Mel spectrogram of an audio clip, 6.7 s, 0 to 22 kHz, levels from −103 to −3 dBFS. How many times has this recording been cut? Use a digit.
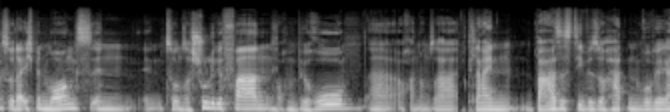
2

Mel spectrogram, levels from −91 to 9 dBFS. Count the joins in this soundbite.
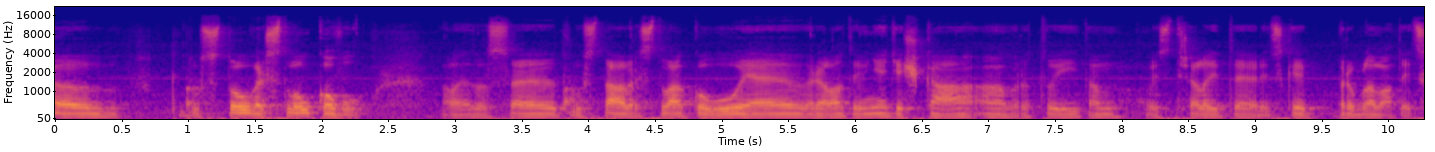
0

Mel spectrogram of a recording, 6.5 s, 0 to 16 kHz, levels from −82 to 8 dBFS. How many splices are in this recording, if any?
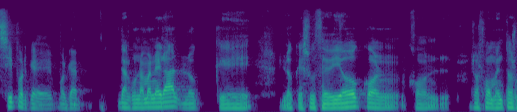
0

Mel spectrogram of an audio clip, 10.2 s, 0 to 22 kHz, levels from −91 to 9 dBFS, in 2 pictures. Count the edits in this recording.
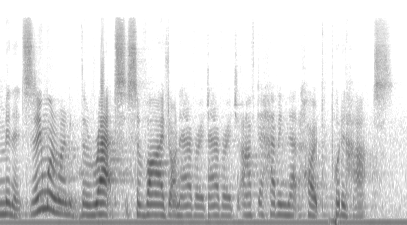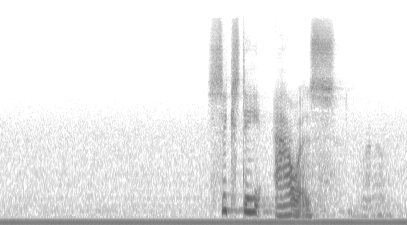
3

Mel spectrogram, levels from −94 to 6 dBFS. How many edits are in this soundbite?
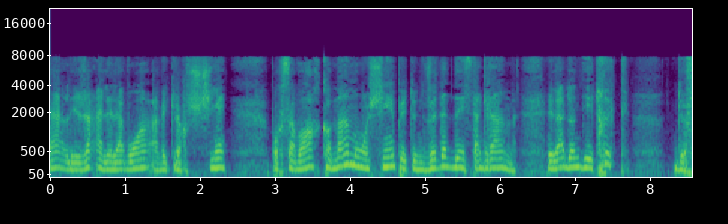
0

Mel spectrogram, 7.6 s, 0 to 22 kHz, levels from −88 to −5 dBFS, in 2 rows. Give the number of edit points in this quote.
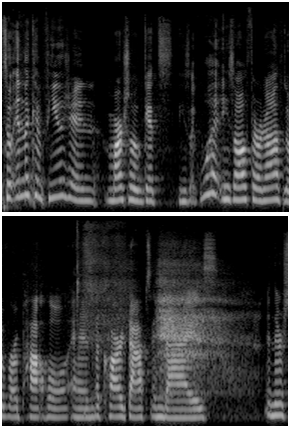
2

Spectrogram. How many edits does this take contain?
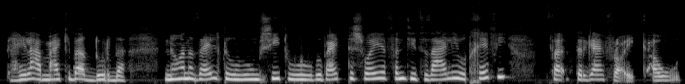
0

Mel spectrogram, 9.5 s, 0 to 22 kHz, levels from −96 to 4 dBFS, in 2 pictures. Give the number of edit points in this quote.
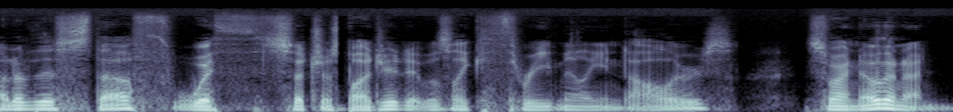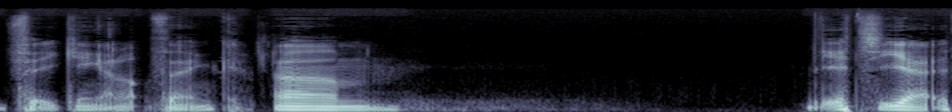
4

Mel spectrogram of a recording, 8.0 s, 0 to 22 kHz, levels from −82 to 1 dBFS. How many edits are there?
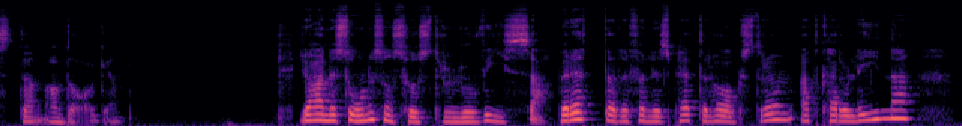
2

